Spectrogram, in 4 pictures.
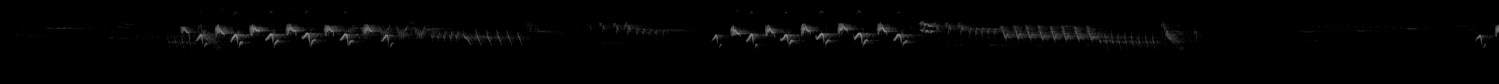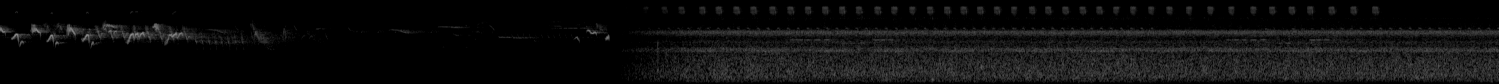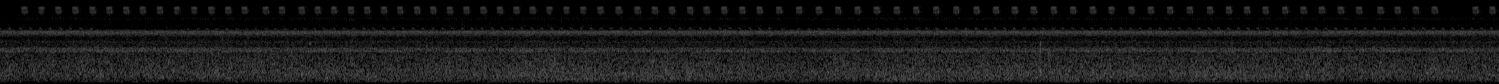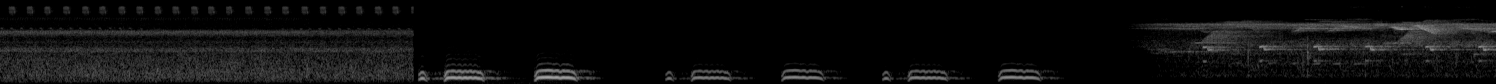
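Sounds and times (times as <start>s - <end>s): insects chirping: 21.1s - 49.2s, 56.3s - 59.9s
bird chirps: 56.4s - 59.9s.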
